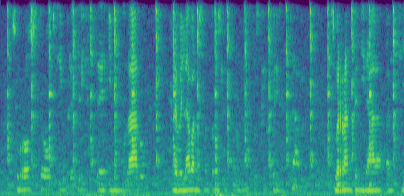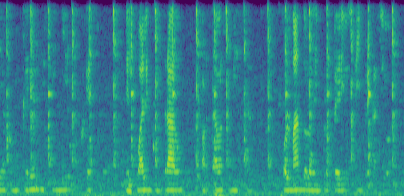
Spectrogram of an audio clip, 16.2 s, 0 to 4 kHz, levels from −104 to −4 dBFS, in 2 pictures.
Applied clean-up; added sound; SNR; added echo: classical method log-MMSE.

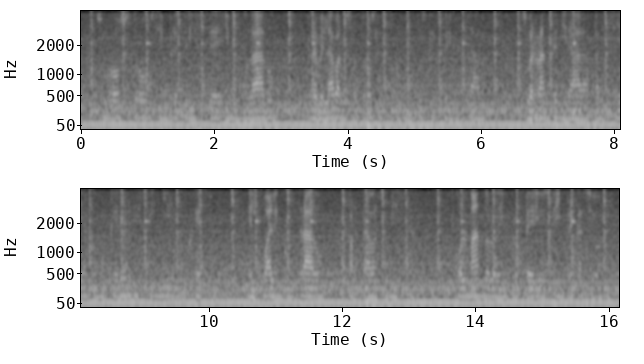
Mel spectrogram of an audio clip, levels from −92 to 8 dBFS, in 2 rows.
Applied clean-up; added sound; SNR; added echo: none; Clock; -5 dB; none.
